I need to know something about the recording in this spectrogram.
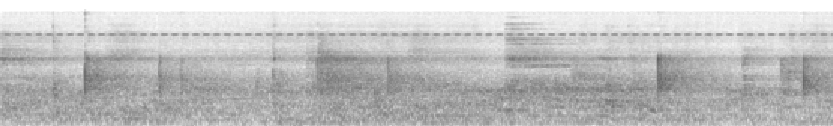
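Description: Pool balls clack against each other and the cushions.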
